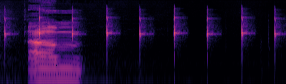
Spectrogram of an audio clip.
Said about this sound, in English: Stop clicking. I can hear you scrolling your mouse.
